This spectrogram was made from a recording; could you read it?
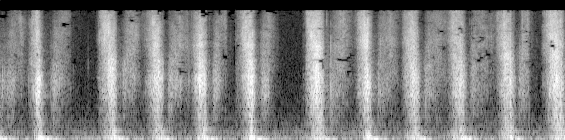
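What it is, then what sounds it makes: Frozen sherbet scraped with a wooden stick. A flat wooden stick scrapes and scoops the surface of icy orange shaved sherbet filling a small paper cup. It makes a steady series of short, bright, crunchy scrapes, each one rising and fading with a soft low thump underneath.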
